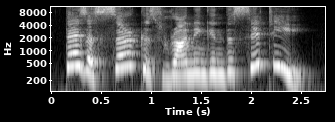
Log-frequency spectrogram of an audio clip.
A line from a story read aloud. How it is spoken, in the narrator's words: the farmer, he exclaimed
